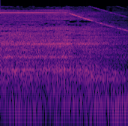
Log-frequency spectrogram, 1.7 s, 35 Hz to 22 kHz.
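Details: 2008 Chevrolet Cobalt 2.2L with check-engine light, new secondary air injection pump motor bench-tested before fitting: strong steady high whine while powered, pitch sliding smoothly down at switch-off; runs strong and clean.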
